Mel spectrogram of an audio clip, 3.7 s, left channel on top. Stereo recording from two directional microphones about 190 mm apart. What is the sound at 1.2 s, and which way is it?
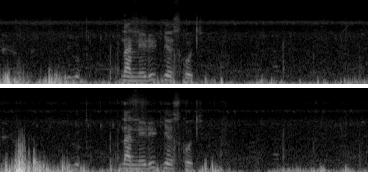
Speech, 45° right (ahead or behind).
